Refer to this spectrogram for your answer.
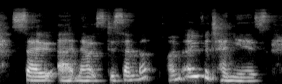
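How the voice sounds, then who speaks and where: A soft-spoken, somewhat breathy woman with an English accent. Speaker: religious education advisor. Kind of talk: webinar presentation. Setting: online video broadcast. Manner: hesitant, many fillers.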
